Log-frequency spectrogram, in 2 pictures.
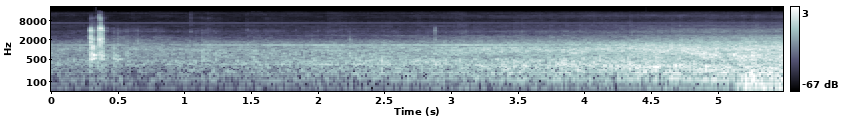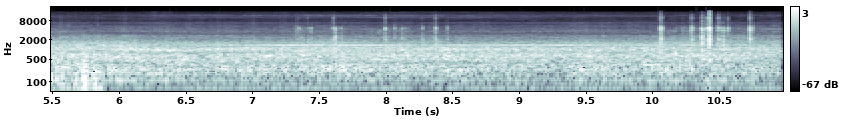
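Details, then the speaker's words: AC outdoor condenser on a system that was not cooling (later found with a dirty coil and low freon): steady rushing fan with a faint constant hum underneath; the condenser fan and compressor are both running normally. "we see the we made us that the outside fan is running we can hear the compressor of going so we know it's not a issue with either the fan or the compressor"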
